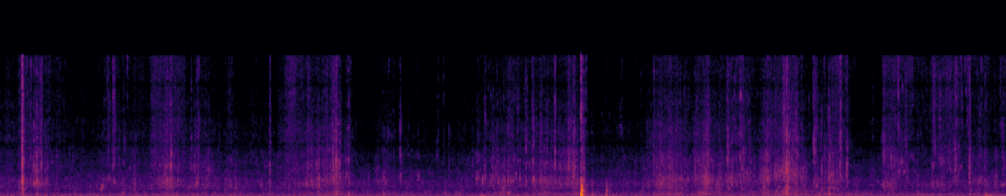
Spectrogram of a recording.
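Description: Shallow muddy water running and splashing in a concrete drain as gloved hands pull out clumps of mud, roots and netting, with irregular splashes and one sharp knock about seven seconds in.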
